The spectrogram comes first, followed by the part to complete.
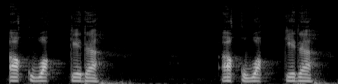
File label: "akwakketv", muscogee; Mvskoke Words with Repeated Consonants; Onvkv Ohhvyayices; A Dictionary of Creek/Muskogee; SIL International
